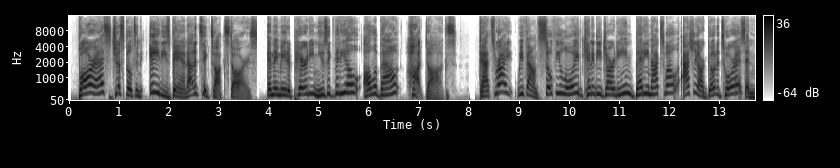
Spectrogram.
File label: female voiceover promo; bar s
